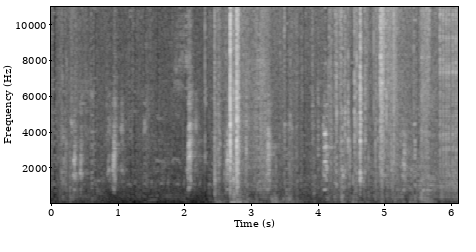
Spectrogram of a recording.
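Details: Francolins give harsh, scratchy cackling alarm calls in irregular bursts, growing busier toward the end, as a young leopard hunts a squirrel in dense bush in the Khwai concession, Botswana, October 2015, over rustling background noise.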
